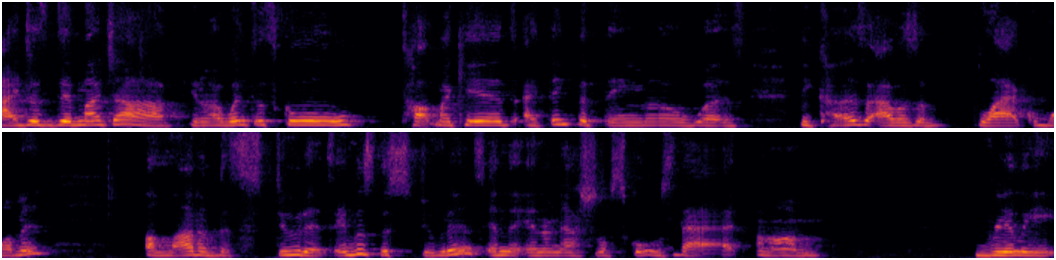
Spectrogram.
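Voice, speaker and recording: Somewhat breathy and dark, mellow in tone, a woman speaks at a fairly high pitch and a fairly slow pace. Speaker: teacher. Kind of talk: casual chat. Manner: animated.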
